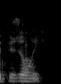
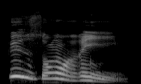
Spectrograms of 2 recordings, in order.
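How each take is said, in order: First: Said in the usual way. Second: High, loud, stretched-out "plus on rit"; drawn-out. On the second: Real, not acted. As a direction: draw out "plus on rit" long and high, falling at the end. Comic drawn-out end of a saying.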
